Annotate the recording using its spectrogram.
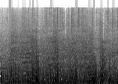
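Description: Loud, steady low rumble aboard a ferry underway, with wind buffeting the microphone. A few short knocks sound about once every half second.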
